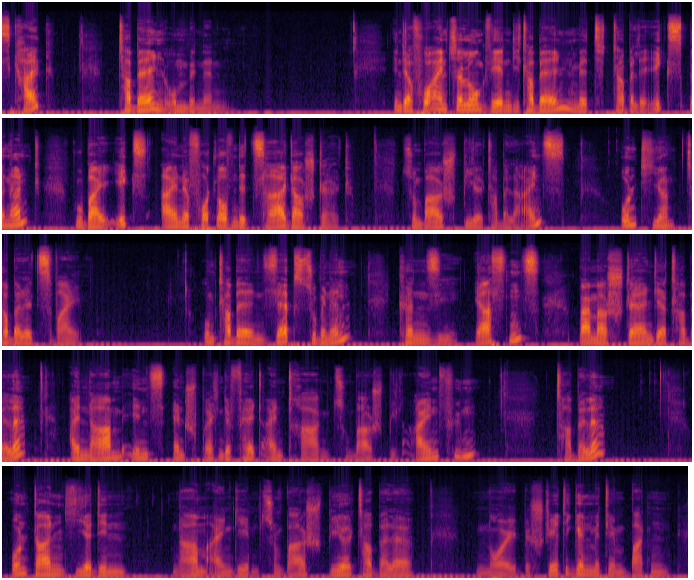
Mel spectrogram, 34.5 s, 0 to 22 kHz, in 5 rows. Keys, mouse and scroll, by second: 10.0 click, 12.9 click, 24.3 click, 25.6 click, 27.0 click, 28.4 BackSpace, 30.2-31.3 typing, 33.6 click.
